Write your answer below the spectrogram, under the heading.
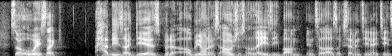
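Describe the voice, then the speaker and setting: A man with a British accent talks very fast at a fairly low pitch, with lively intonation and big swings in loudness, on a very clean recording with a silent background. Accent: sounds kind of British. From Latvia, moved to UK at 10. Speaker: entrepreneur, marketing agency owner. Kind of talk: casual interview chat. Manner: casual, filler-heavy.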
